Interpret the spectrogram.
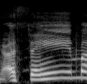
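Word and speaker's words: athame: And I'm pronouncing this probably wrong. A thame? – I think you got it right.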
